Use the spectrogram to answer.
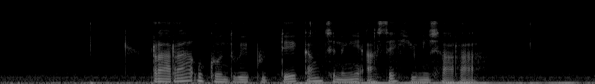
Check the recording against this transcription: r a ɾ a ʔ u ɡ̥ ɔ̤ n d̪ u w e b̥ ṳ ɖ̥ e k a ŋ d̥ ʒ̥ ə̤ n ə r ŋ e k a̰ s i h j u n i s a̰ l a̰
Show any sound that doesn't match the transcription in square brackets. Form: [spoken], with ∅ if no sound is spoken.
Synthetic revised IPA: r a ɾ a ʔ u ɡ̥ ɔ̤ n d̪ u w e b̥ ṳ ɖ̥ e k a ŋ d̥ ʒ̥ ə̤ n ə [∅] ŋ e [ʔ] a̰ s [ɪ] h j u n i s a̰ [ɾ] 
